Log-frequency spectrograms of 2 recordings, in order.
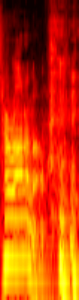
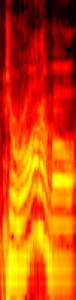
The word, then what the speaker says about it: Geronimo: Oh, and by the way, Geronimo, not pronounced Geronimo, Geronimo Allison won't play either.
